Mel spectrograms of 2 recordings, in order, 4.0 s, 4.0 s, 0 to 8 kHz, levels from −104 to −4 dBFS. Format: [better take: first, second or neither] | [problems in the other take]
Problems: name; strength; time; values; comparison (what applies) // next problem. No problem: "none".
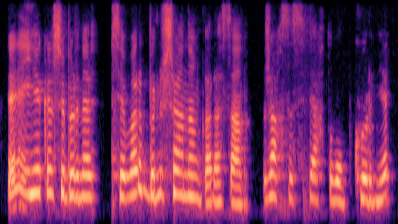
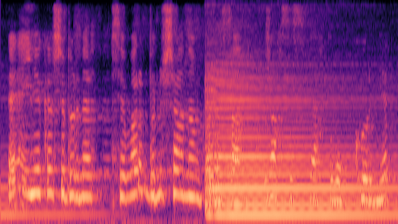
first | background sound (Bowed string instrument); 1 dB above the speech // room echo; dies away in 1.9 s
